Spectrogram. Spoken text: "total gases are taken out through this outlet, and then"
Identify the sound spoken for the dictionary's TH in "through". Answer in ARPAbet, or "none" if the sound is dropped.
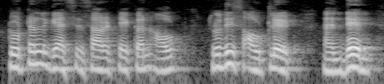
T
